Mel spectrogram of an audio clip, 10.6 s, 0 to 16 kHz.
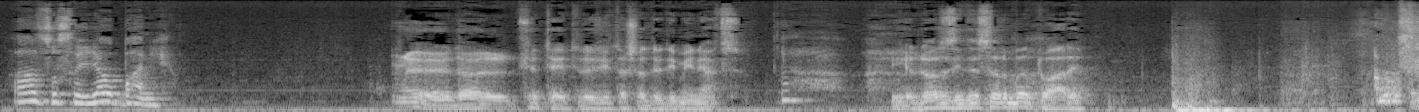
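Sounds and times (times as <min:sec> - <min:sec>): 
speech: 0:00.1 - 0:01.4, 0:03.0 - 0:08.3
heavy thud at the front entrance door: 0:08.8 - 0:09.6.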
